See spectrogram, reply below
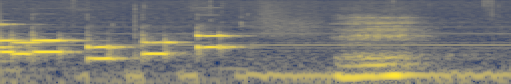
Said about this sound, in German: Oh, da klingelt das Telefon. Ähm, warte.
